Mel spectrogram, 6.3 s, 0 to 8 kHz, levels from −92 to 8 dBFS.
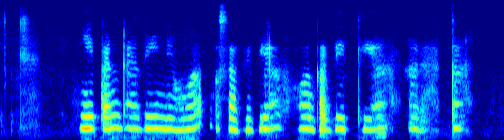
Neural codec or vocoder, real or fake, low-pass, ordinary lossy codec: codec, 44.1 kHz, 2.6 kbps, DAC; fake; 7.2 kHz; none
